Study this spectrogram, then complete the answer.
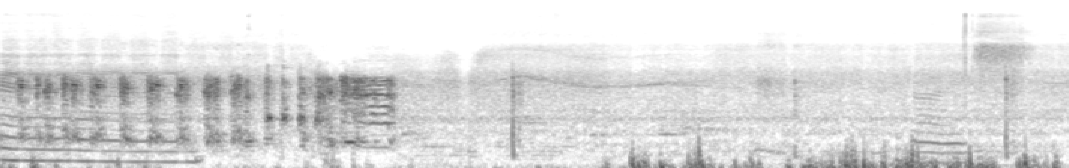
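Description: Chickens cluck and squawk in an automatic egg farm, with varied bird calls close by over a mechanical background hum and clattering.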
